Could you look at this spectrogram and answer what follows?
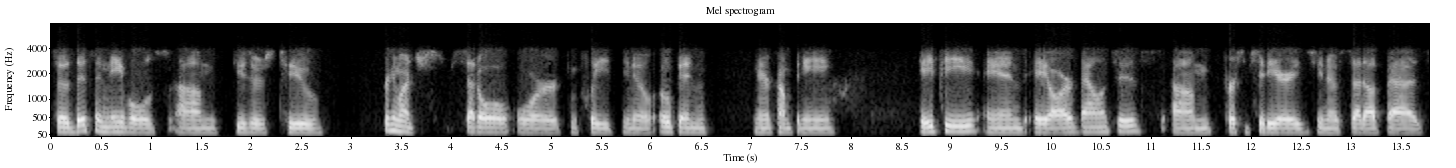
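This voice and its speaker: A man presenting a software webinar as a consultant, explaining slides in a hesitant way padded with "you know". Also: mid-range voice, flat delivery, unhurried. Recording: phone-like narrow band, roomy echo.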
